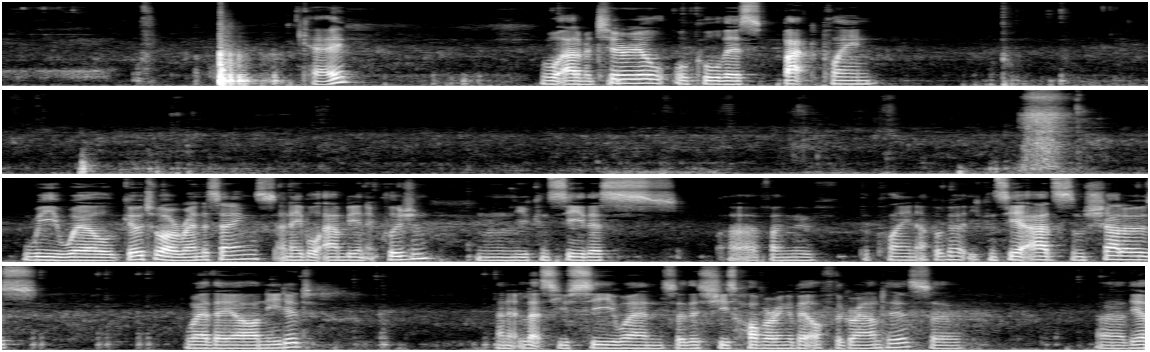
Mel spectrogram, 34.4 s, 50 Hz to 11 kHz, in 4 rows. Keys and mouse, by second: 3.2 ctrl+s, 9.9 ctrl+s, 21.1-29.9 right drag, 29.9-33.2 drag, 34.1 click, 34.1 right click.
